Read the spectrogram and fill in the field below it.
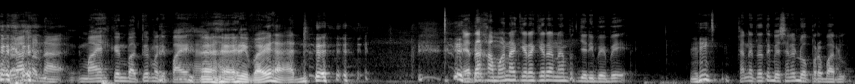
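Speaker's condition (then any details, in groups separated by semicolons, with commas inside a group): No condition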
